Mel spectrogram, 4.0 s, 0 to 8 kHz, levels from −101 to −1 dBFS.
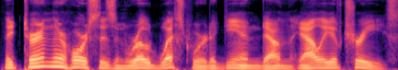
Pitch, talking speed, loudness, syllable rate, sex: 110 Hz, 195 wpm, -18 LUFS, 4.6 syllables/s, male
